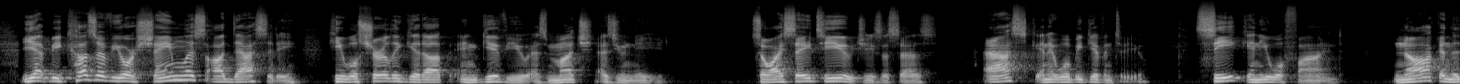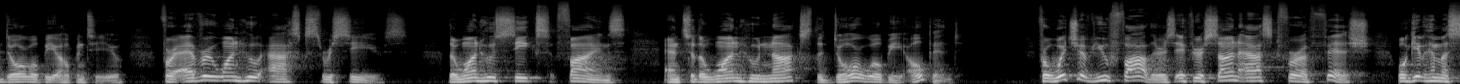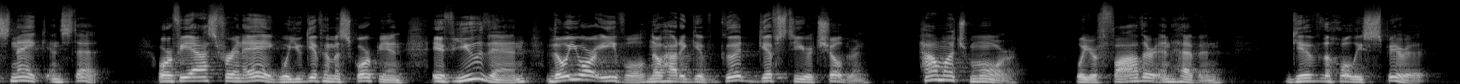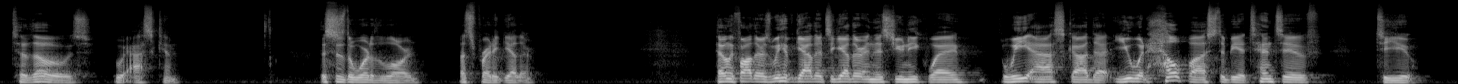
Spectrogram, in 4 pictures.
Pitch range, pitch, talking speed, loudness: 105-145 Hz, 120 Hz, 170 wpm, -21 LUFS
